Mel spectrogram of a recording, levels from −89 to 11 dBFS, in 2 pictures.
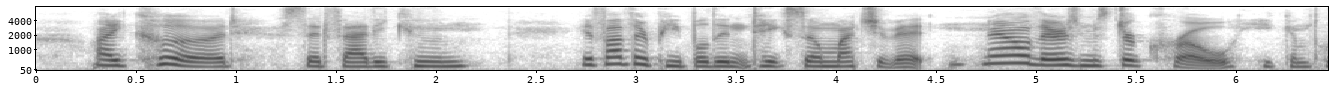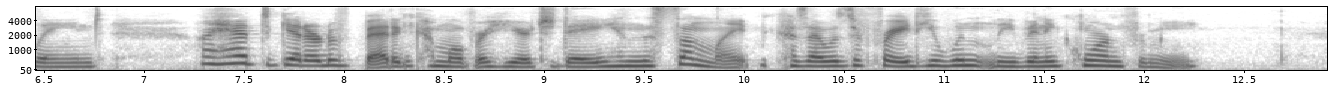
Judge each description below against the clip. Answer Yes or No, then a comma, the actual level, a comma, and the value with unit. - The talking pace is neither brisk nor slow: No, fast, 220 wpm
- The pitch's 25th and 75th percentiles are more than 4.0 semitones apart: No, average, 3.4 semitones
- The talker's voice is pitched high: Yes, high, 220 Hz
